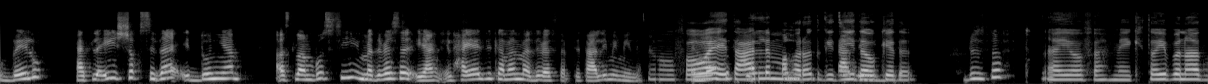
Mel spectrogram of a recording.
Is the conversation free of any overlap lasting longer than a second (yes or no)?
no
